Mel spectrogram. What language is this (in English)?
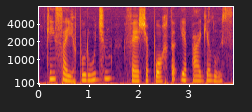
Portuguese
